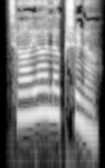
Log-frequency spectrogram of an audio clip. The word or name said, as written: ಛಾಯಾಲಕ್ಷಣ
